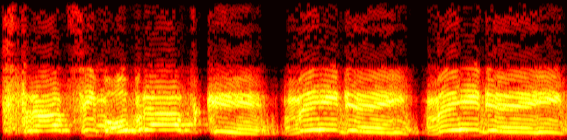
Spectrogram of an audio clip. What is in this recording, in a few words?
damaged engine, speech cze, mood high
